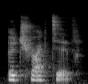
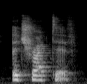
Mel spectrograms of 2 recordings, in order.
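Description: The two takes are said the same way.

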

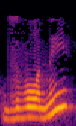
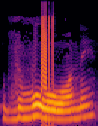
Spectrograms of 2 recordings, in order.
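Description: First: Дзвони with a rising, stressed НИ; dzvo-NY, rising; stress on second syllable. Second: Дзвони with a long, strong ДЗВО; DZVOO-ny; stress on first syllable. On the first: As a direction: lift the ни of Дзвони. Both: Shown as a demonstration. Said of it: "Тож іще раз повторюємо".

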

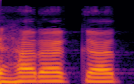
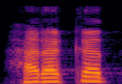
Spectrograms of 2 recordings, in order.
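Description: No difference in how they are said.

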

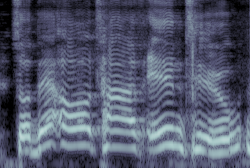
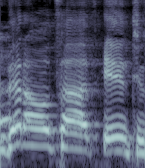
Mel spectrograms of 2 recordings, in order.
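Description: First: Laughing through the words, slower; breaking into laughter while starting the sentence. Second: Said in the usual way. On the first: Real, not acted. Guest explaining her path, laughing through it.

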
